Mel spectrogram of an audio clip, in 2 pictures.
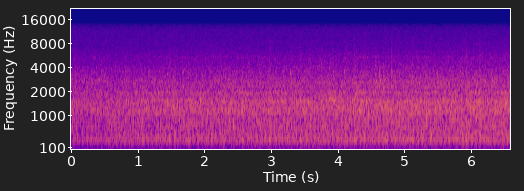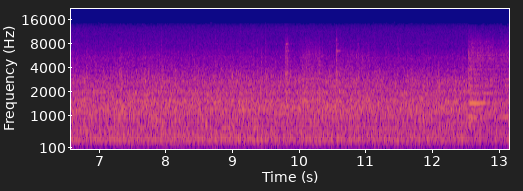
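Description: Sawmill machinery running steadily, a continuous engine-like noise that swells a little. Near the end there is a short sharp knock followed by a brief tone.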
